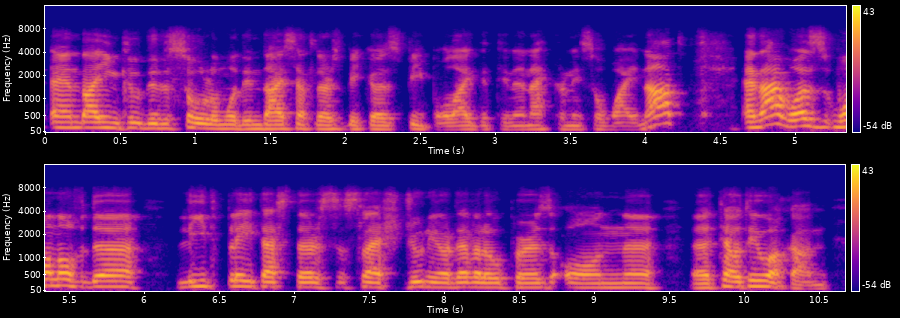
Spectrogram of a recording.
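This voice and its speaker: A man from Hungary, a board game designer telling his story in a casual interview, rambling with lots of fillers and restarts. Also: a little high. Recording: dull, lo-fi sound.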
